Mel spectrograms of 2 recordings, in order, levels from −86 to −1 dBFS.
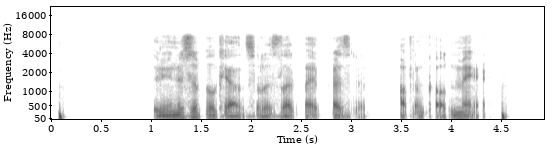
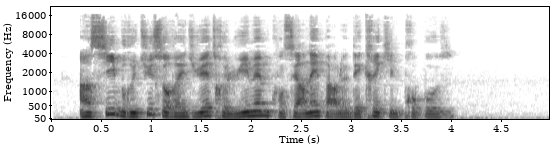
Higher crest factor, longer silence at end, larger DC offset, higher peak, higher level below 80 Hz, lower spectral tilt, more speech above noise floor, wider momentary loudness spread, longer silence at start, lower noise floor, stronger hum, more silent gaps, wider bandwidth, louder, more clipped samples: about the same, 20 dB vs 18 dB; second, 0.35 s vs 0.95 s; neither; second, -24 dBFS vs -6 dBFS; second, -60 dBFS vs -50 dBFS; about the same, -4.5 dB/octave vs -5 dB/octave; first, over 48 dB vs 39 dB; about the same, 11 LU vs 10 LU; second, 0.1 s vs 0.3 s; first, under -90 dBFS vs -61 dBFS; neither; neither; second, 8.2 kHz vs 16.5 kHz; second, -43 LUFS vs -23 LUFS; neither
